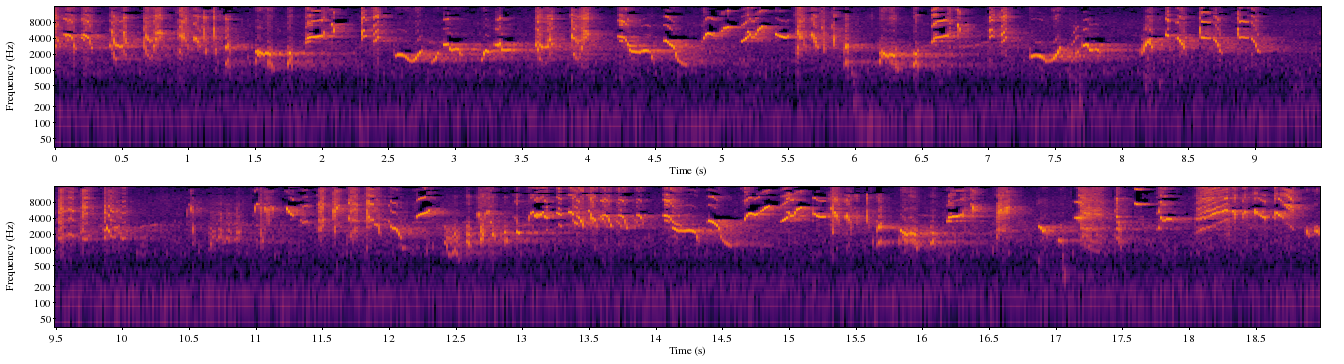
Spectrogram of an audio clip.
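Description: Birds chirping and calling almost without pause, in many quick high notes that slide down in pitch, with a short lull about ten seconds in.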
